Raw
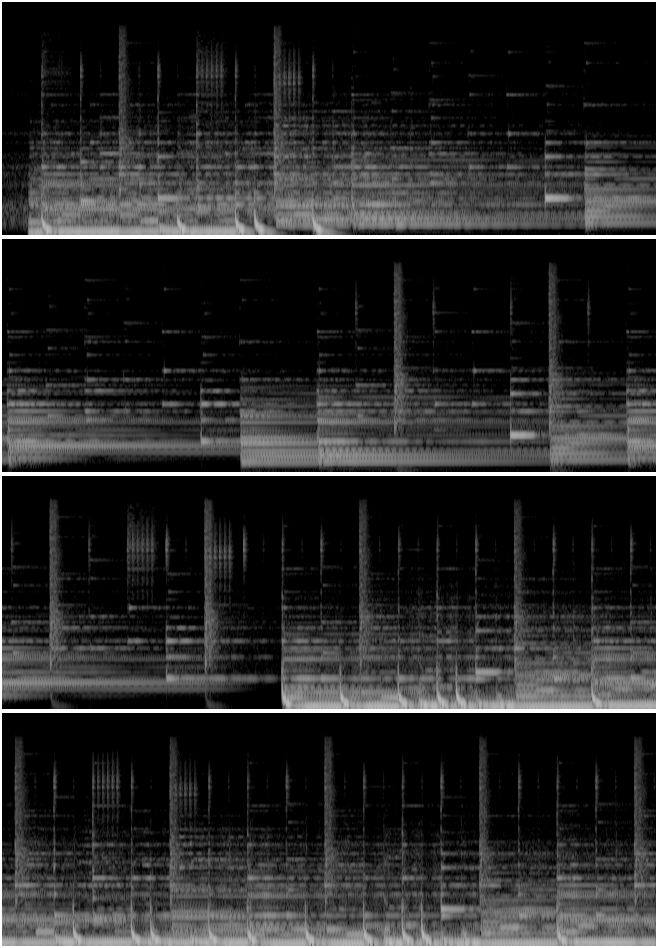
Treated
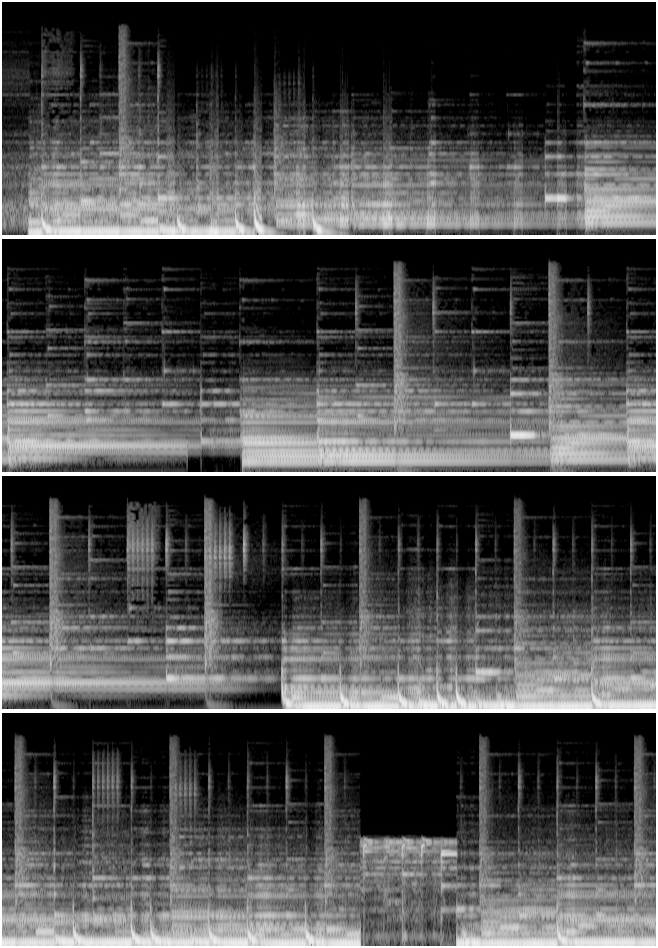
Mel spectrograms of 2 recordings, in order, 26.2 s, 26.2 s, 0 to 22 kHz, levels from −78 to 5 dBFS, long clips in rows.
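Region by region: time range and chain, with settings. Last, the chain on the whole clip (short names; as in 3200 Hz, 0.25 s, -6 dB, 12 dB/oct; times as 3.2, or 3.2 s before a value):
1.64–5.75 air absorption 350 m + chopper 2.3 Hz, depth 60%, duty 20% + overloaded stage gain 28.5 dB
8.39–8.95 HPF 380 Hz 24 dB/oct + compressor 5:1, threshold -41 dBFS
15.28–15.99 band shelf 2600 Hz -10.5 dB 1.2 oct + comb 3.9 ms, depth 68%
23.2–24.17 HPF 340 Hz 6 dB/oct + inverted band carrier 2600 Hz
whole clip: low shelf 430 Hz +3.5 dB; notch 2500 Hz, Q 20; maximiser +22.5 dB; gain -1 dB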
